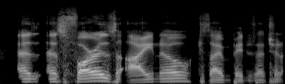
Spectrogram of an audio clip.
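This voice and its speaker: A man's medium-pitched voice with ordinary pitch variation and a bright, sharp tone, dry and close with no echo, in a very clean recording with a silent background. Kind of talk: casual chat. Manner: fast.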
